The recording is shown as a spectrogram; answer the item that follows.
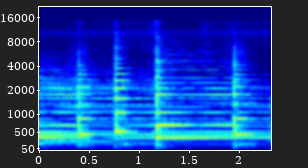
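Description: Piano playing a held F major chord in the left hand while the right hand picks out the single notes of a rising F–A–C–F line, four notes struck in just under two seconds.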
